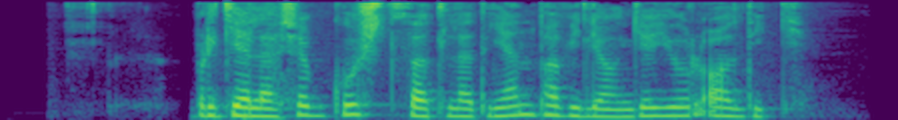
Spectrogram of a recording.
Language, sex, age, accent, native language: Uzbek, female, 12-17, Samarqand, Uzbek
